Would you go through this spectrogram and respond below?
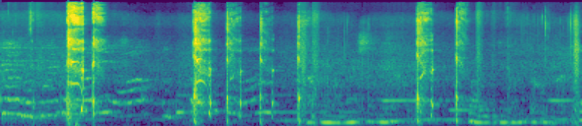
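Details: Young girl talking to the camera coughs in several sharp bursts between bits of speech, then says her throat hurts; cough.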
